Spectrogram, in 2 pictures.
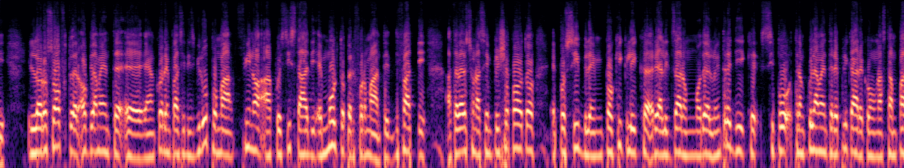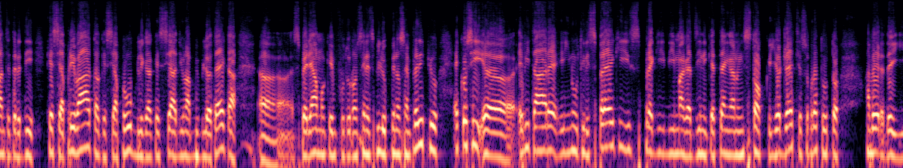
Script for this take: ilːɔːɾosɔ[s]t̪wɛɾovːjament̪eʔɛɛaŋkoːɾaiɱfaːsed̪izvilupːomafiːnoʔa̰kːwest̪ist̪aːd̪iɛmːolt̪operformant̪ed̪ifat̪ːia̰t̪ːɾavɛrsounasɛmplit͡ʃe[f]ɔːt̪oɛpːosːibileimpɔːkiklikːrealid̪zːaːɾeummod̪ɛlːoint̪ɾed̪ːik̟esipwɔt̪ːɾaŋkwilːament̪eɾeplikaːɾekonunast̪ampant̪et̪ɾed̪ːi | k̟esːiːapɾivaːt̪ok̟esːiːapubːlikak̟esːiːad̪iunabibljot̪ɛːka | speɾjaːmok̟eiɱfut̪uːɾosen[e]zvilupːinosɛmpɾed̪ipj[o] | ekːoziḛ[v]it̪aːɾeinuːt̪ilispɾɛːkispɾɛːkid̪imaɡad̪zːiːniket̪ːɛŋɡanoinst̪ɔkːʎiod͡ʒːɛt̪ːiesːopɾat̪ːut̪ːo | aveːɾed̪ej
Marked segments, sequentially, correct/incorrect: incorrect, correct, correct, incorrect, correct

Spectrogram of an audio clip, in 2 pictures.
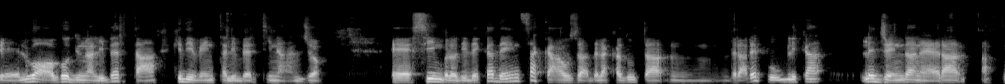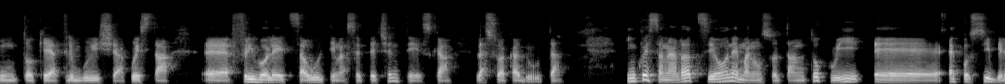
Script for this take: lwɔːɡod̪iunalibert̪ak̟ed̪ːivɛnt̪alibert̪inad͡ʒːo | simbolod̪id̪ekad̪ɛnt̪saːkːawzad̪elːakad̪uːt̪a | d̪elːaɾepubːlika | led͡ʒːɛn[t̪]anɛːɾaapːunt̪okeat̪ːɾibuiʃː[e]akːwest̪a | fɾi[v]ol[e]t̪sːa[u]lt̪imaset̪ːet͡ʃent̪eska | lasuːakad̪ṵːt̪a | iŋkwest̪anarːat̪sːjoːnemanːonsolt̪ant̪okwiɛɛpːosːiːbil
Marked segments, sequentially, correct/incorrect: incorrect, correct, correct, correct, correct

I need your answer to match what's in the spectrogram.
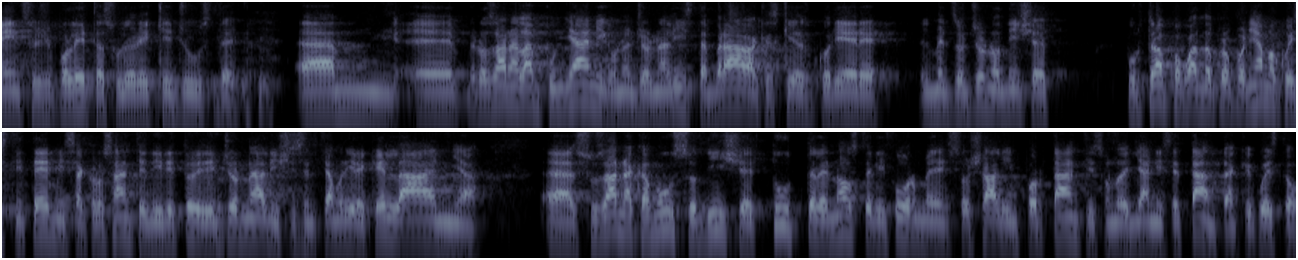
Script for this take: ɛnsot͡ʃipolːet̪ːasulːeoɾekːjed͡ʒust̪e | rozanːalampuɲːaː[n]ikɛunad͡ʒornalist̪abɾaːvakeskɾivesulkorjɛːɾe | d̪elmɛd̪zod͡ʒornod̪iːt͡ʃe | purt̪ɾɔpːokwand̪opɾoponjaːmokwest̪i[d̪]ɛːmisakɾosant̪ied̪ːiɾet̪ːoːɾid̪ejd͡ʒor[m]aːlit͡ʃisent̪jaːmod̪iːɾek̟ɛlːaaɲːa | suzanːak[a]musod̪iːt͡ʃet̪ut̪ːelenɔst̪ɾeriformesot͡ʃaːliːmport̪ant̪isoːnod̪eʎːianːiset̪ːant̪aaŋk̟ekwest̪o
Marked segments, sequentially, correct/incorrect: correct, incorrect, incorrect, correct

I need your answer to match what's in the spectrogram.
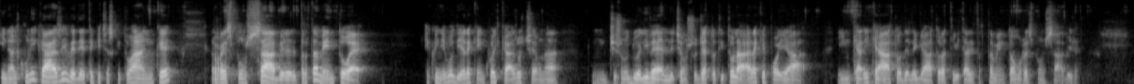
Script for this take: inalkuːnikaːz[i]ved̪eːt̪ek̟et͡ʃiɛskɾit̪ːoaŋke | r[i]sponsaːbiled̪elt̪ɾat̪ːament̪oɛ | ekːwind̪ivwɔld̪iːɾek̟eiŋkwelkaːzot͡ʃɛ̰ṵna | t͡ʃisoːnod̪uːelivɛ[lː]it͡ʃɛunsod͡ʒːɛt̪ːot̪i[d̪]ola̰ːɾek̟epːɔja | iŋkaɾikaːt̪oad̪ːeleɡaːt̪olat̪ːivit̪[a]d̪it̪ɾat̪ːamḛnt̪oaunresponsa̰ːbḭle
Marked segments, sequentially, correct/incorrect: correct, incorrect, correct, incorrect, correct

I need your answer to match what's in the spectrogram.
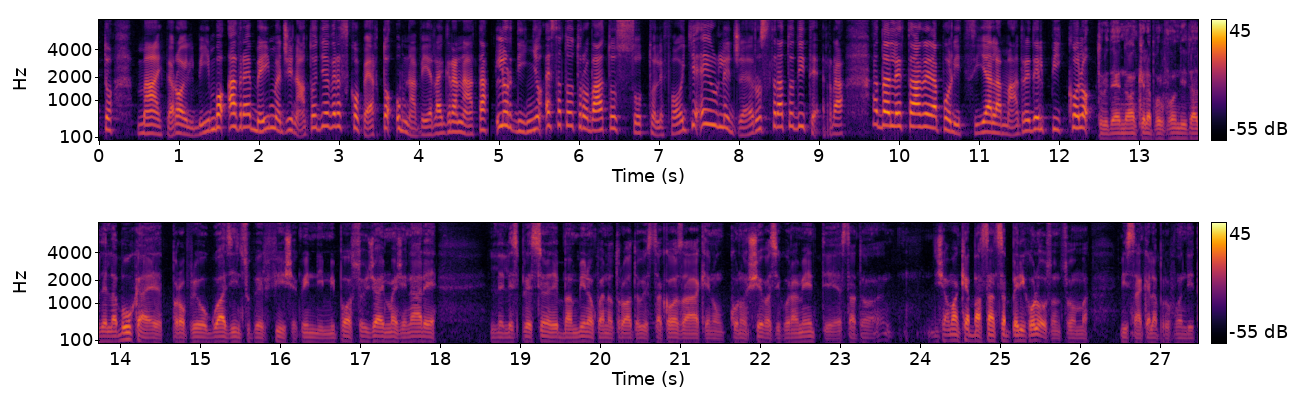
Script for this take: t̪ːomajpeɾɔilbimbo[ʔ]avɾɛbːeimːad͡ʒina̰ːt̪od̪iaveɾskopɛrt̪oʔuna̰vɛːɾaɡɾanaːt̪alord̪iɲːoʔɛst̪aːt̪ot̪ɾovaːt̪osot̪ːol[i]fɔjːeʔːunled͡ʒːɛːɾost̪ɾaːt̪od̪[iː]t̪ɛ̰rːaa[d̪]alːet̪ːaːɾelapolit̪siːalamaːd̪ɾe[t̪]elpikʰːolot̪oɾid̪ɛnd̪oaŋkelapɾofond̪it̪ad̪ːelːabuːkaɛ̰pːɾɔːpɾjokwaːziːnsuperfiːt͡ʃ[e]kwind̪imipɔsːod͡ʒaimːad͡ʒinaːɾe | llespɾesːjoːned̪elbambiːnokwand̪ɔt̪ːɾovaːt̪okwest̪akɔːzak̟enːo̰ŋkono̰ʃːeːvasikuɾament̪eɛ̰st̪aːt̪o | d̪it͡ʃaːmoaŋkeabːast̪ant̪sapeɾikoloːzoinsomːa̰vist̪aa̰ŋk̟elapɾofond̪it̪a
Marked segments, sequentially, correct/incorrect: correct, incorrect, incorrect, correct, incorrect, correct

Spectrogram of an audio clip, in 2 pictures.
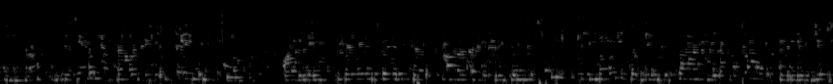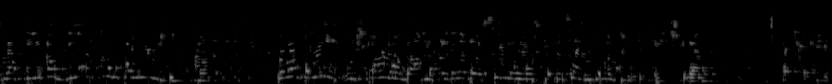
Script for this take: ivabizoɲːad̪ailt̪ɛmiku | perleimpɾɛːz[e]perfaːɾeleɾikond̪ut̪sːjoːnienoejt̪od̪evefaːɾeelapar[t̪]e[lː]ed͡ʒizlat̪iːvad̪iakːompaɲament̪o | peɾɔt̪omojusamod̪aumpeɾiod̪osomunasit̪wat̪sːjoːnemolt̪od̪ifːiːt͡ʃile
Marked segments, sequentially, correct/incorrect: correct, correct, incorrect

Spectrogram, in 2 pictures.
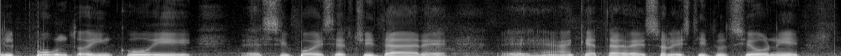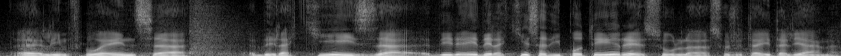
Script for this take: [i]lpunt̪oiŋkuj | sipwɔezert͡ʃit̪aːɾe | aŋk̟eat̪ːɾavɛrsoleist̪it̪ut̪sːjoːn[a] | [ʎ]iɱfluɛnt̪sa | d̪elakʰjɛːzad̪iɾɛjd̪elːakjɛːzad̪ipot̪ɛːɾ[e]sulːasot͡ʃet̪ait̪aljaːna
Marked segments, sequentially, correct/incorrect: correct, incorrect, incorrect, correct

